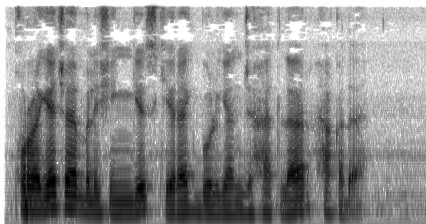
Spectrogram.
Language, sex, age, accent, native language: Uzbek, male, 18-24, Toshkent shahri, Uzbek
